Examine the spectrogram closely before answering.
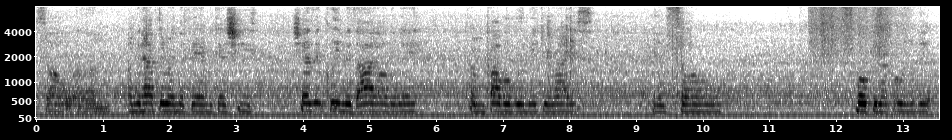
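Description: Noticeable background noise surrounds a woman speaking at a fairly slow pace. She leaves long, frequent pauses. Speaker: home cook vlogger. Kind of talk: casual cooking tutorial. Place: kitchen. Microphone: phone near.

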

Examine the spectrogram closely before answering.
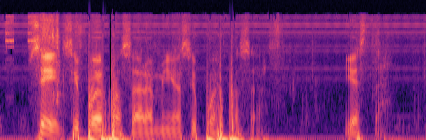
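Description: A man with very wide pitch swings, dry sound with no echo and noticeable background noise. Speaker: gaming YouTuber; gamer. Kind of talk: let's play commentary. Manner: animated. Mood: playful, joking. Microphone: headset.

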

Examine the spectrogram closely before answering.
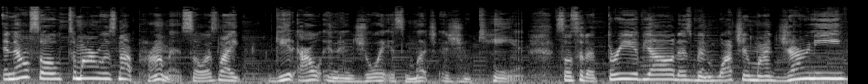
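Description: Faint music plays in the background. The speaker goes at a moderate pace, and the sound is dry with no echo. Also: woman. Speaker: vlogger. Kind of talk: casual vlog chat. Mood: upbeat, reflective. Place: car. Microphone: phone near.

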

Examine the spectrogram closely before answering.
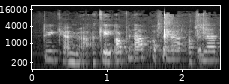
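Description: Amid light background noise, a woman talks in a raised, projected voice with lively intonation. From South Africa. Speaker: YouTuber. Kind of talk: unboxing video. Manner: animated. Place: home room. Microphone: phone near.

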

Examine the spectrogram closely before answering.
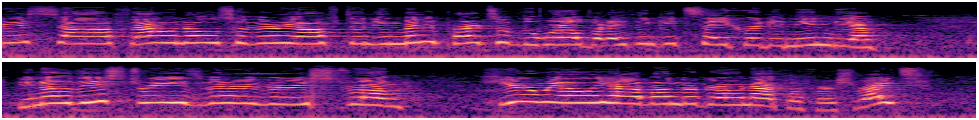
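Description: A woman speaks in a raised, projected voice at an extremely high pitch, at a fairly quick pace. Her pitch variation is ordinary, while her loudness swings widely. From Mexico. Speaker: tour guide. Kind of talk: guided tour narration. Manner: animated. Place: forest.

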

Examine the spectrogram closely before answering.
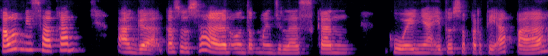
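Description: A woman speaks at a moderate pace with a quiet background behind her. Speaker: Japanese language teacher and YouTube channel host. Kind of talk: tutorial with mock interview. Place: home room. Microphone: video call.

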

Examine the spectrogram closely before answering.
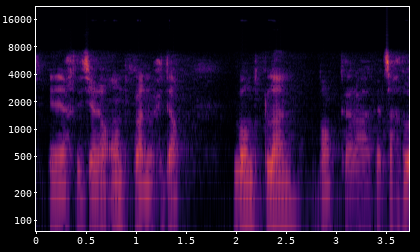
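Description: With a Moroccan accent, a man talks at a very fast pace with fairly even intonation. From Morocco. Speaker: physics teacher. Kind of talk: lecture. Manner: halting. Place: home room. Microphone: studio mic.

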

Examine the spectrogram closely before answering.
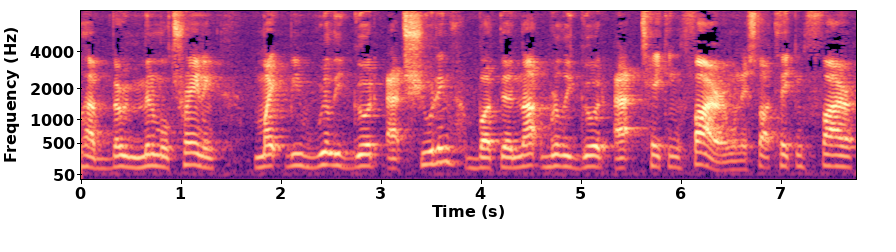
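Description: Room echo is audible around this man. He talks at a moderate pace. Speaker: tactics instructor. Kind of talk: tutorial. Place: kitchen. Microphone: phone near.

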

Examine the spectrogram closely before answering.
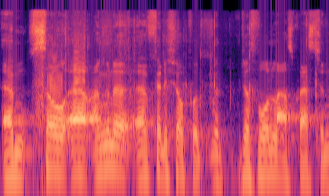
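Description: A man's dark, mellow, somewhat breathy voice in an Irish accent, very fast, with ordinary pitch variation. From Ireland. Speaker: professor of physiology. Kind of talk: interview. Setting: stage with audience. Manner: halting, repeats words. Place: hall. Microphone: lapel.

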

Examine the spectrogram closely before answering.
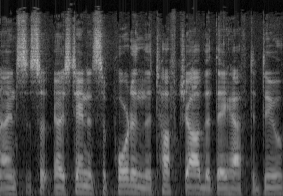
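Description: A man's fairly low voice with a Pennsylvania accent at a very fast pace. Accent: Pennsylvania American. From Pennsylvania, Allentown area. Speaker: political candidate; candidate. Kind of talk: political debate; interview answer. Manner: halting, many fillers. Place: studio. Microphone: lapel.

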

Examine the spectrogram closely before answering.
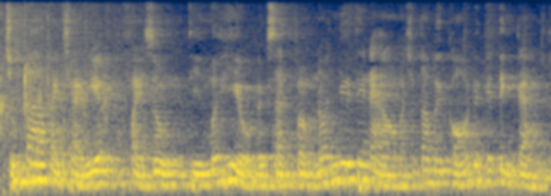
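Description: A woman speaks very fast in a very deep, low voice with ordinary pitch variation, against noticeable background noise and audible room echo. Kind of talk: press conference answer. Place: hall. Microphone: pa.

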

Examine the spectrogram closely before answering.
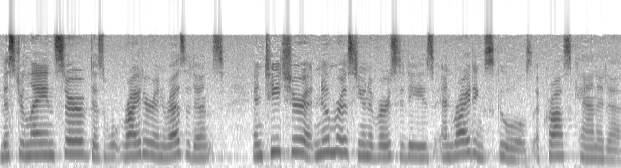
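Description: A woman speaks with a high pitch. Her pace is moderate and her pitch variation ordinary. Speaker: ceremony presenter. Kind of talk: formal citation reading. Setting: university convocation ceremony. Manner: formal. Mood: formal, measured. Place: hall. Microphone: podium.

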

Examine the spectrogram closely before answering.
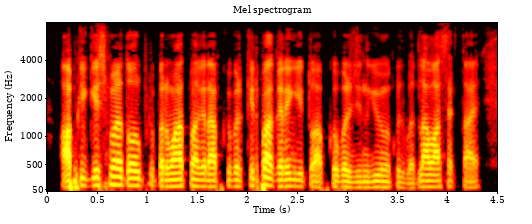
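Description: With an ordinary speaking voice, a man talks fairly quickly at a fairly low pitch against a quiet background, the sound dry with no echo. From Rajasthan, Jodhpur district; Rajasthan, India. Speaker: nutrition counselor. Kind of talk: promotional video talk. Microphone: handheld.

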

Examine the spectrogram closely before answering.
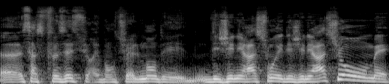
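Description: The man's voice has a dark, mellow tone. He keeps to a moderate pace. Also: quiet background. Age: 40s. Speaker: history teacher and trade unionist; history teacher. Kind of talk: interview monologue. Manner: hesitant, many filler sounds. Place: office.

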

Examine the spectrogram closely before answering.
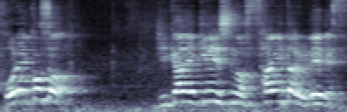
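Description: Audible room echo and light background noise accompany the voice. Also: man. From Hiroshima, Japan. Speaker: city mayor. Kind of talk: speech in city council. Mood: stern, reproachful. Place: hall.

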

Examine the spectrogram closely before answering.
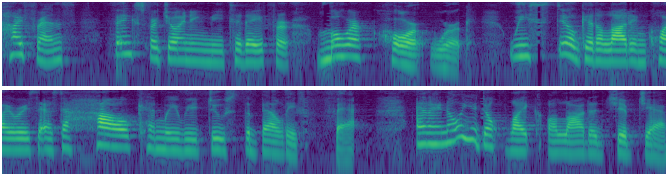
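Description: A woman talks at a fairly slow pace, and the background stays quiet. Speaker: fitness instructor. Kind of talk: tutorial. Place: gym. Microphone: lapel.

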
